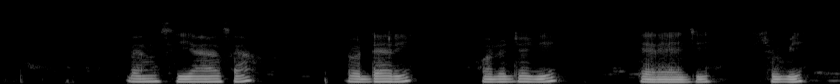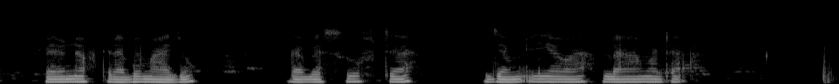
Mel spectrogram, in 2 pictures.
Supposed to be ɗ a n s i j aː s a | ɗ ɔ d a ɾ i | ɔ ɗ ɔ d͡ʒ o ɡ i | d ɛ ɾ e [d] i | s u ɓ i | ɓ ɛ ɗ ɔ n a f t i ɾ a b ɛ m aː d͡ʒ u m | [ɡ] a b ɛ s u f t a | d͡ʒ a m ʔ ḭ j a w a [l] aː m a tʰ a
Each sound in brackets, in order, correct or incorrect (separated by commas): incorrect, correct, correct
